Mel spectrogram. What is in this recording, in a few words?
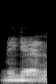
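"begin", robot voice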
